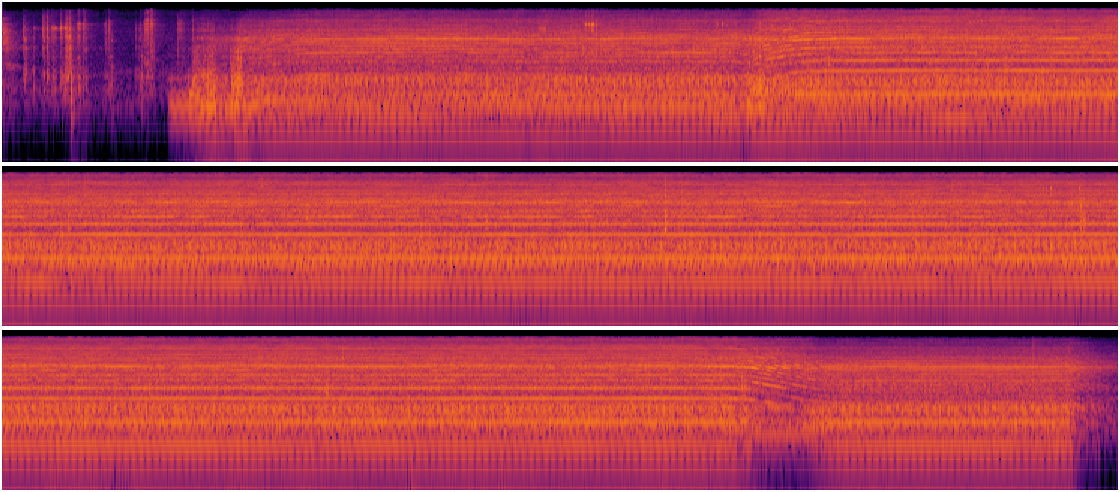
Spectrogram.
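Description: Bosch Compact Kitchen Machine's electric motor and beaters mixing milk into chocolate cake batter at low speed. The motor starts about a second in, its whine rises in pitch about five seconds in and then holds steady, falls in pitch near the end and stops.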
